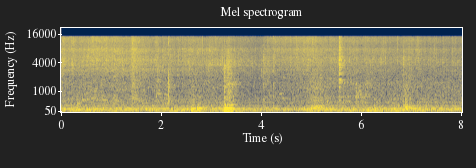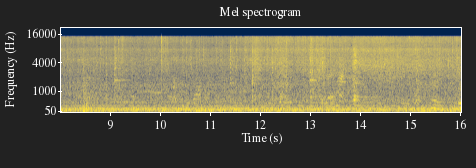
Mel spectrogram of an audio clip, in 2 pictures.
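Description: Prawns frying in hot oil in a stainless-steel wok, sizzling steadily, while a metal spatula scrapes and knocks against the pan as they are turned; the loudest knock comes about three seconds in.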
